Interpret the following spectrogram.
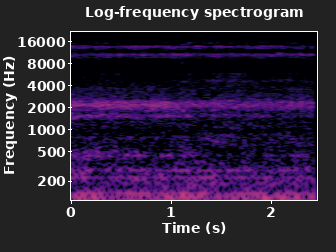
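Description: Steady low rumble inside the cabin of a 2018 Audi A3 with its 2.0-litre turbocharged four-cylinder idling.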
